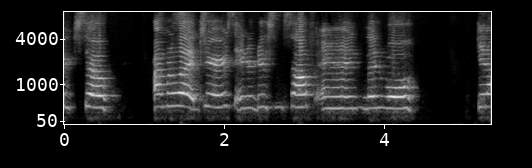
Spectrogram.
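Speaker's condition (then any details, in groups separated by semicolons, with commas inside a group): Cerebral palsy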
